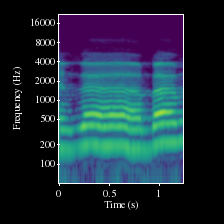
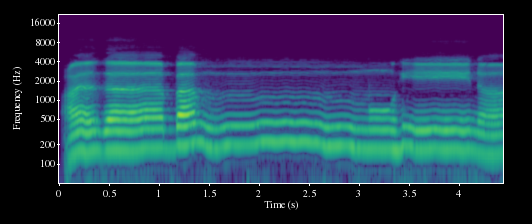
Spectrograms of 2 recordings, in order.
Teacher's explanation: Dengungkan di sini. Asalnya azaban, tapi bila datang mim jadi hukum masuk beserta dengung. Idgham bi gunnah, kadar panjang 2 harakat.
